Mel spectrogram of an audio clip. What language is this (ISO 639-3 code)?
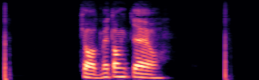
tha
